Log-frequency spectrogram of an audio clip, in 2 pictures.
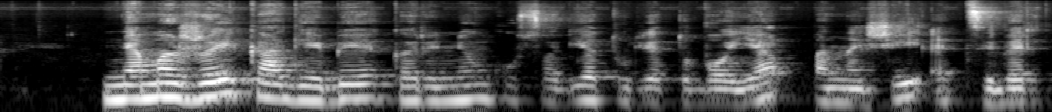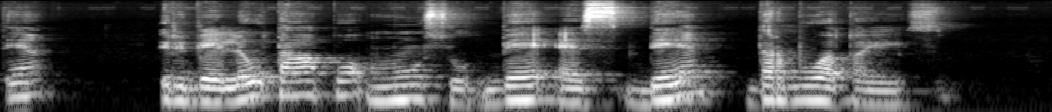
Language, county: Lithuanian, Alytus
